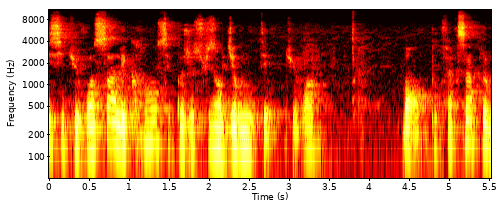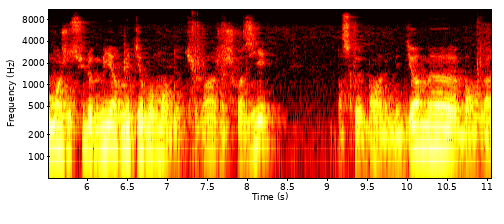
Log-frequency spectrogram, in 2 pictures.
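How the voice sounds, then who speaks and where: Talking directly to his audience, a male vlogger wanders through a monologue full of fillers, self-corrections and constant "tu vois" check-ins. His voice is mid-range and dark in tone. Faint background noise sits under a roomy echo.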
